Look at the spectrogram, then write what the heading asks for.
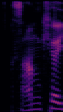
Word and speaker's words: Samkhya: Samkhya Yoga. Okay, that M is pronounced as NG in Bengali. So the problem is, so in Bengali, Samkhya Yoga is called Shankho Jog.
